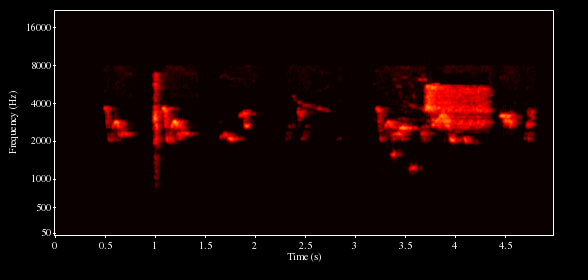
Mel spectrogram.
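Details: Oriole recorded on 5/13/26 giving a string of short chirps and scratchy notes, then a longer, dense, harsh chatter followed by one final chirp. The background is otherwise quiet.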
